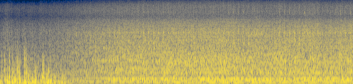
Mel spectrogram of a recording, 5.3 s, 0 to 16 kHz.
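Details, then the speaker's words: Willys CJ2a Jeep L134 Go Devil engine on test after Best copper head gasket, at somewhat higher speed, burning some oil, rebuild expected soon: slightly uneven run with light fast ticking over it; valve tapping, owner says typical of these old engines. "definitely some tapping in the vals probably not much we can do about that right now and these old engines kind of always sound like that"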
